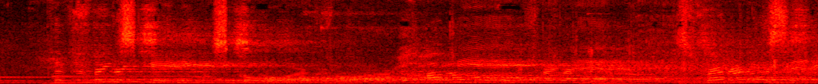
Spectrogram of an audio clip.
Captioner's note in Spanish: hablan en inglés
